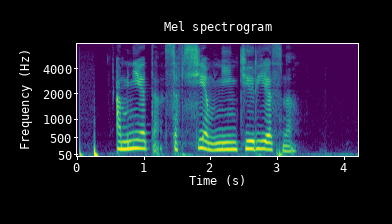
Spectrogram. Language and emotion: Russian, angry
